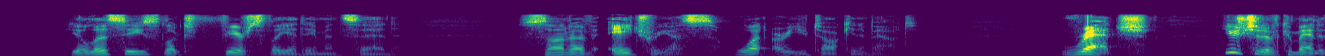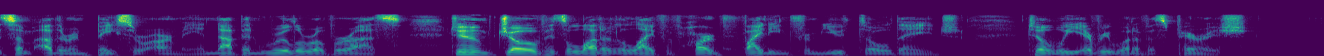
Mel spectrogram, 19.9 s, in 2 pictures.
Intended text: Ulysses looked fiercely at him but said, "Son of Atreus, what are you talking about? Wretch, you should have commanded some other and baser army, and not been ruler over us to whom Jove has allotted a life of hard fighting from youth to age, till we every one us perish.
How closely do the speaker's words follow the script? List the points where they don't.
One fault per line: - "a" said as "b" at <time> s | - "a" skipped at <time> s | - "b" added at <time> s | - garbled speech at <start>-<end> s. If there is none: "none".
- "but" said as "and" at 2.4 s
- "old" added at 16.5 s
- "of" added at 18.4 s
